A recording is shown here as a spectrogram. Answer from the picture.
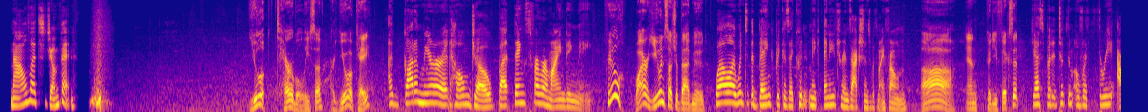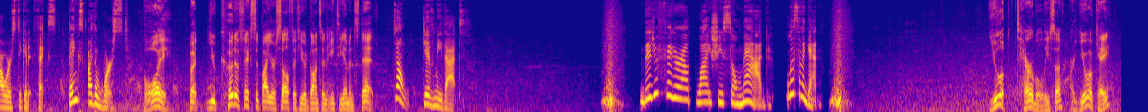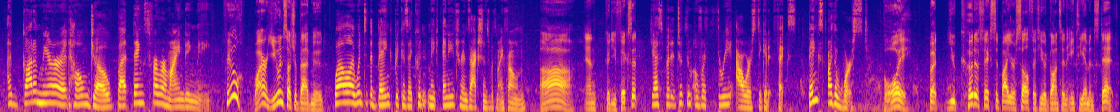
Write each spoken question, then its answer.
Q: Did you figure out why she's so mad?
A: She's angry about something to do with the bank.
